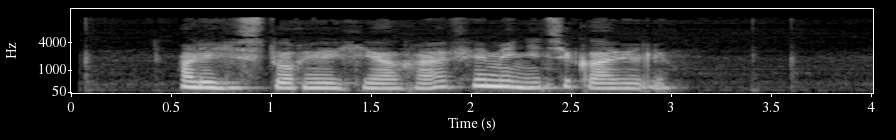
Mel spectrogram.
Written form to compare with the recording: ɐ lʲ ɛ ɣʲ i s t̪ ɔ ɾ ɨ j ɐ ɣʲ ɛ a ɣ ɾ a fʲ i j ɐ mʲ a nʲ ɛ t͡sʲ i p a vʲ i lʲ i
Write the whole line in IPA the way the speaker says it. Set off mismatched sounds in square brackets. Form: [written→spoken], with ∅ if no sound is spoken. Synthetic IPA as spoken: ɐ lʲ ɛ ɣʲ i s t̪ ɔ ɾ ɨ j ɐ ɣʲ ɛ a ɣ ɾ a fʲ i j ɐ mʲ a nʲ ɛ t͡sʲ i [p→k] a vʲ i lʲ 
